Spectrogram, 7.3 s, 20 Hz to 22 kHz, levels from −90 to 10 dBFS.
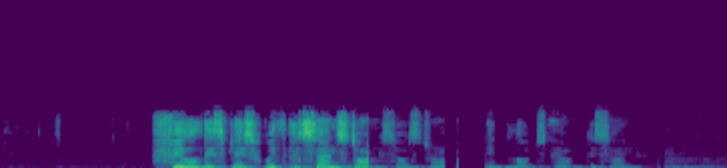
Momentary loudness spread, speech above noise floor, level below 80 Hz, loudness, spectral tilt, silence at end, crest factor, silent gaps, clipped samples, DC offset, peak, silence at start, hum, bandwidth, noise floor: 24 LU; 56 dB; -62 dBFS; -25 LUFS; -3.5 dB/octave; 1 s; 22 dB; 4.68-4.81 s; under 0.1%; under 0.1%; -8 dBFS; 1.55 s; none; 7.8 kHz; -84 dBFS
